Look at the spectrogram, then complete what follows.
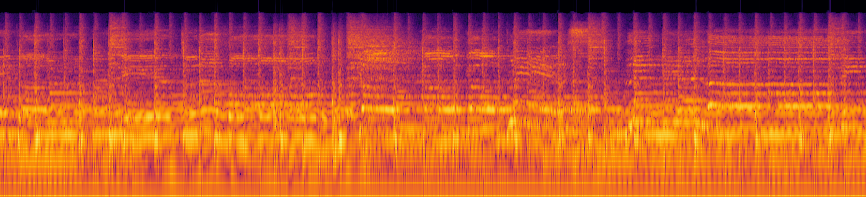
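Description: Live rock band playing a song: a steady drum beat under sustained keyboard and guitar chords, with a male voice singing.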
